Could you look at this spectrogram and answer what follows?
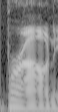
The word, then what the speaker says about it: Braun: They're saying his name is Christian Brown, but his name is spelled Christian Braun. – Yeah, I confirmed that this morning. It is pronounced Brown, even though it's spelled Braun.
